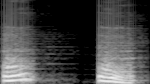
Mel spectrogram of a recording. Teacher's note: इसका उच्चारण हम ओठ से करते हैं क्योंकि इसके उच्चारण में हमारा ओठ गोलाकार रूप धारण करता है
